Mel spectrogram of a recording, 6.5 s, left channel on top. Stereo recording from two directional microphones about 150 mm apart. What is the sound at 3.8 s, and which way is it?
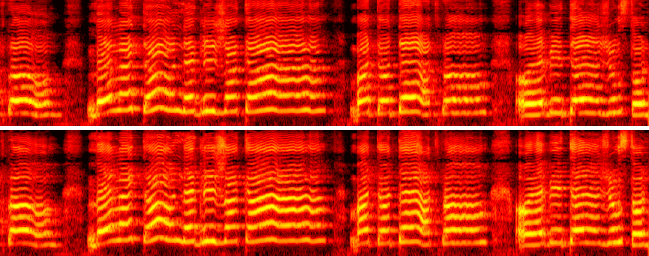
Music, 25° left (ahead or behind).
